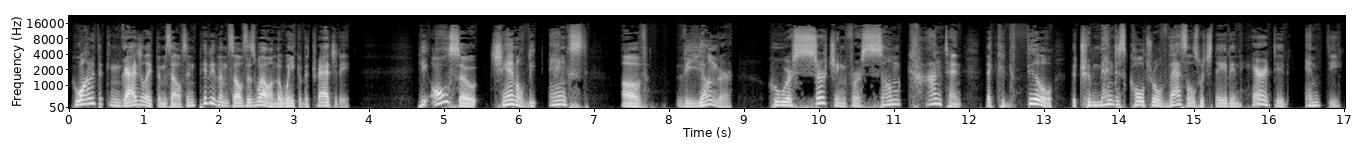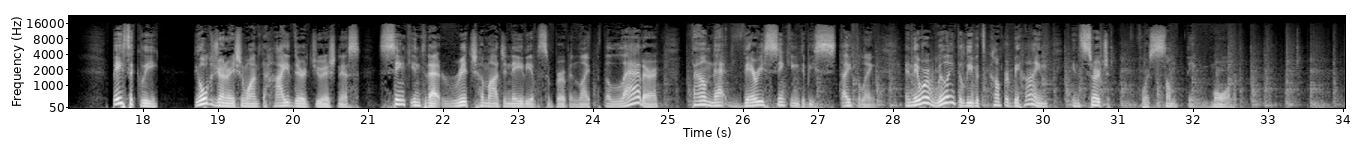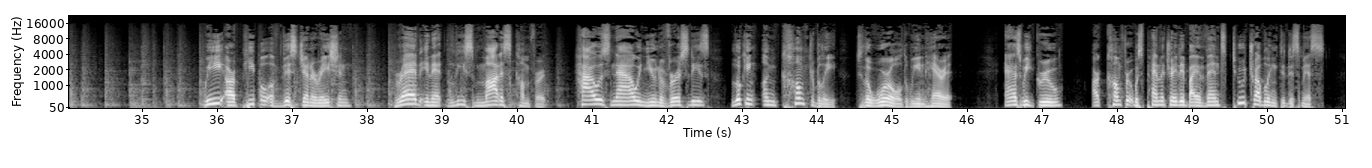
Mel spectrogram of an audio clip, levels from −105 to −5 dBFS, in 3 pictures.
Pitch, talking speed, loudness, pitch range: 130 Hz, 140 wpm, -20 LUFS, 110-160 Hz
